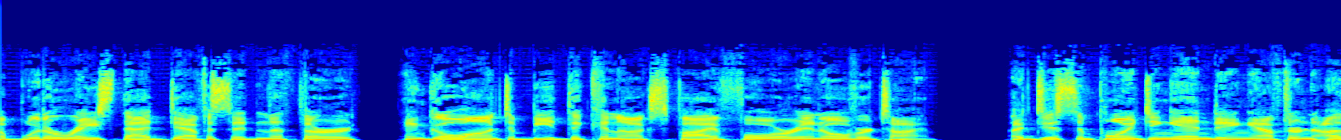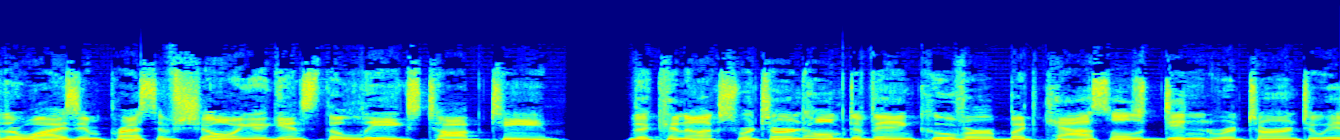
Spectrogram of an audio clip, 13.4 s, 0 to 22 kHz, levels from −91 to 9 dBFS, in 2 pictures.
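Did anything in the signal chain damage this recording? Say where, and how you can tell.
No, nothing in the signal chain audibly damaged this speech recording, and the signal reaches the listener intact at every stage.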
